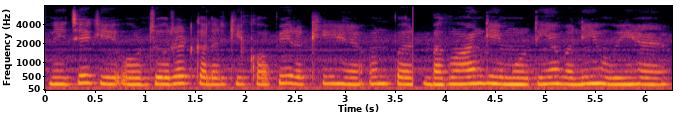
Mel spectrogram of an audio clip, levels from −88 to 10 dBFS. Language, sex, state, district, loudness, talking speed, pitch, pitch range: Hindi, female, Uttar Pradesh, Lucknow, -12 LUFS, 170 wpm, 240 Hz, 230-250 Hz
